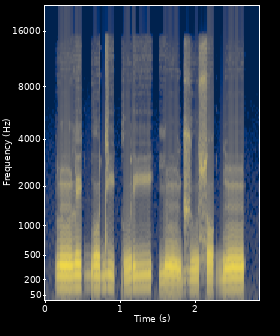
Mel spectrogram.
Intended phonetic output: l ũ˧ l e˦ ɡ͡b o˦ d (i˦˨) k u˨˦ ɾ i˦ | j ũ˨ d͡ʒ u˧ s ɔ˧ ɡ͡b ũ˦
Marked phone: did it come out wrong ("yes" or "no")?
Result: no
